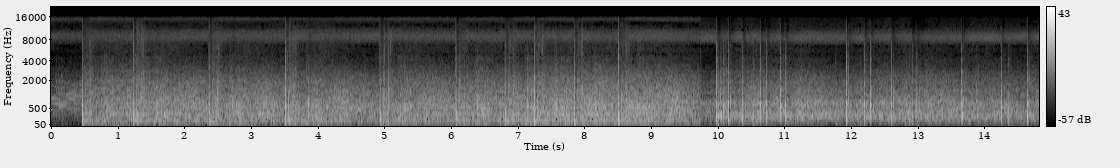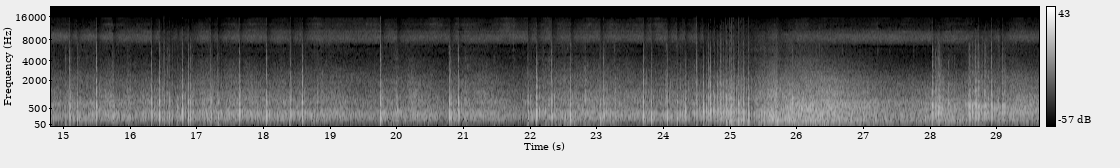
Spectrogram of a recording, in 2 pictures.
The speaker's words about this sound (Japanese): 応答地球元気村ということで、田辺市鮎川の応答水辺の学校というところで挙げられる、まあ、この町の大きなお祭りなんです。 そうですね、富田川になるんですけどね、 山に囲まれた場所で挙げる花火、音がまあすごいんです。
